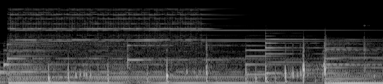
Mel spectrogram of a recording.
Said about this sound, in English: The phone rang. Something was wrong, very wrong.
